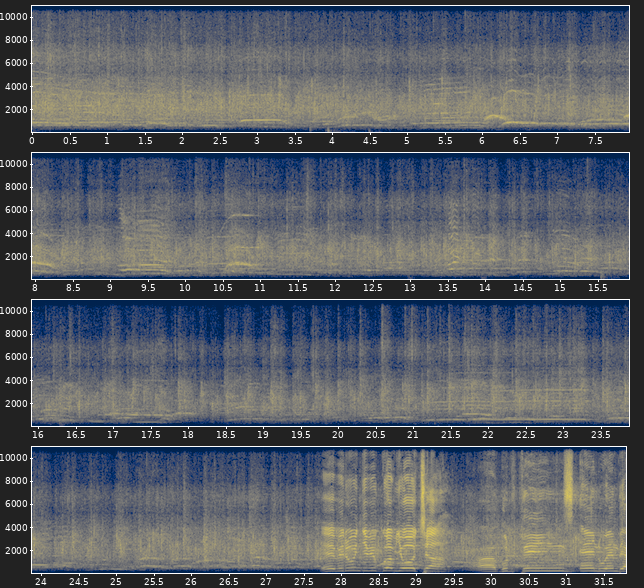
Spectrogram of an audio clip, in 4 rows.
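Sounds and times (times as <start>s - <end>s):
audience applause: 0.0s - 31.7s
voices and cheers: 0.0s - 31.7s
speech: 27.8s - 31.7s.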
